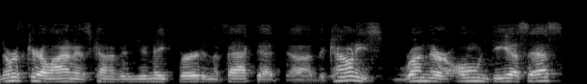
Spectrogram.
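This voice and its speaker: A man with an American accent and a normal speaking voice talks at a moderate pace with a fairly high pitch, ordinary pitch variation and hardly any pauses. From Michigan, US. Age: 60s. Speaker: caller, Air Force veteran. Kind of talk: casual chat.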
